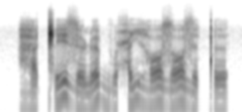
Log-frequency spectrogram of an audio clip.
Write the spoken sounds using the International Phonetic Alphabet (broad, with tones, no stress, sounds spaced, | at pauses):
ɦ a˩ ǁ e˧˥˧ z œ˩ ɳ œ˧˥˧ b u˩ ħ i˧˥˧ ɦ ɔ˧˥˧ z ɔ˧˥˧ z ə˩ ǃ ə˩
